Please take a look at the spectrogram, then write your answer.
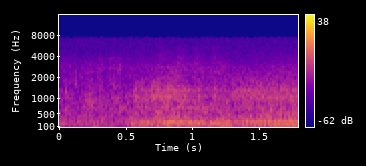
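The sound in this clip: A truck pulling up and slowing down: a muffled, low engine rumble that swells slightly partway through and then holds steady for the rest of the brief moment.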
